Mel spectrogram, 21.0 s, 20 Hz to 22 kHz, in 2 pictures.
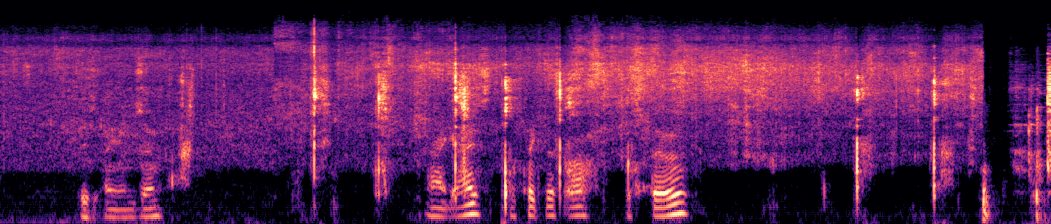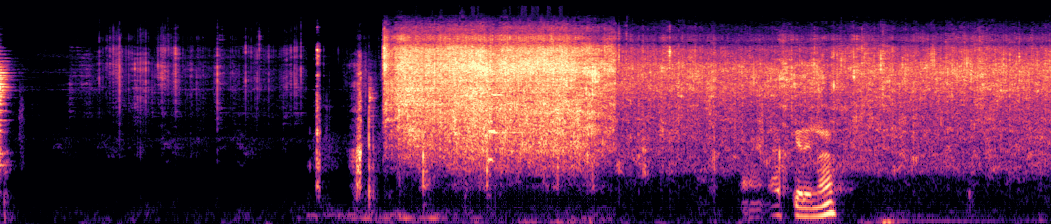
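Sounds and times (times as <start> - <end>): stir fry sizzling in a pan: 0.0 - 9.9, 11.3 - 21.0
utensil clacking against pan: 3.1 - 6.7.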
